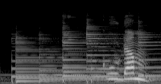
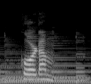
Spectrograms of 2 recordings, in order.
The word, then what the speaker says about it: குடம்: சொல்லுவது தவறு அடுத்து சரியான உச்சரிப்பாக குடம் அப்படின்னு சொல்லுவோம் இதிலேயே தவறாக எப்படி சொல்லிடுவோம் குடம் இந்த படம் பெட்டி இதுதான் சரியான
